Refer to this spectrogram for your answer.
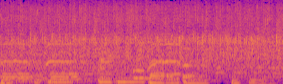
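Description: A brief burst of studio audience applause, a dense steady clatter of clapping that runs the whole few seconds over a tuneful musical bed with sustained pitched notes.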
